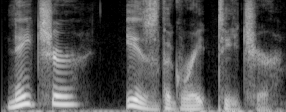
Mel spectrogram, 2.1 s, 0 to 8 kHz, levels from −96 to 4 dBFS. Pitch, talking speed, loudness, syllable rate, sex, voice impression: 135 Hz, 140 wpm, -18 LUFS, 4.4 syllables/s, male, masculine, very adult-like, cool, slightly intellectual, slightly refreshing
